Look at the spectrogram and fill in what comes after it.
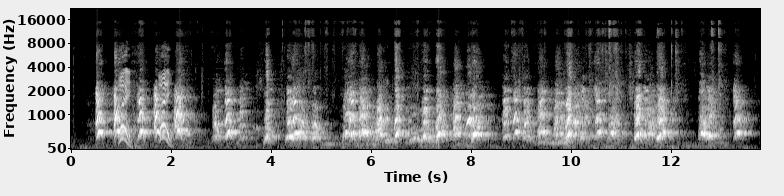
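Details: Presa Canario named Xiuluo, chained for safety while eating a plate of chicken carcasses and guarding its food from others: a rapid run of harsh, mid-pitched barks in bursts, with brief pauses between volleys, fairly steady throughout.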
